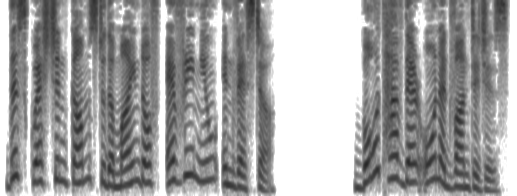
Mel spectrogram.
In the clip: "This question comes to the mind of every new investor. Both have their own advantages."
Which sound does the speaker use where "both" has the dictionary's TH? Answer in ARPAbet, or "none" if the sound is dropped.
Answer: T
